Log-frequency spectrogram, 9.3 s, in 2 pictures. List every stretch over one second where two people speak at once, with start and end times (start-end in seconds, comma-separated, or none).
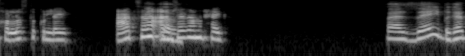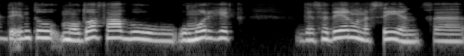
none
